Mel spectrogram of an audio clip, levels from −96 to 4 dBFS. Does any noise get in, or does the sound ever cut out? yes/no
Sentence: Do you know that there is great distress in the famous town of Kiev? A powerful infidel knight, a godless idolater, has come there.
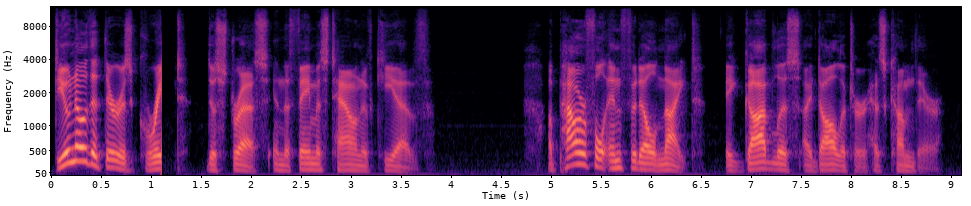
yes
